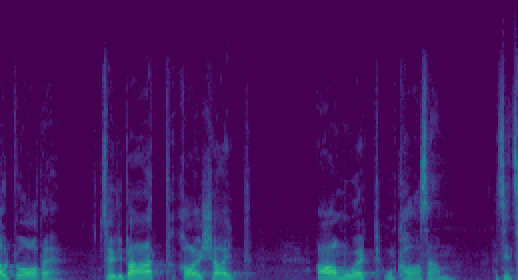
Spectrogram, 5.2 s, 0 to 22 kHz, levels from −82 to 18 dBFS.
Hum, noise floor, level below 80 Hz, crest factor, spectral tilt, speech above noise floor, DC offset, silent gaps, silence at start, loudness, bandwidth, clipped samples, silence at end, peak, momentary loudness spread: none; -63 dBFS; -70 dBFS; 20 dB; -5.5 dB/octave; 39 dB; under 0.1%; none; 0 s; -25 LUFS; 17.5 kHz; under 0.1%; 0 s; -6 dBFS; 17 LU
